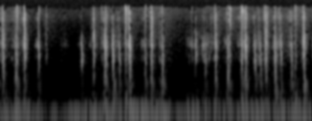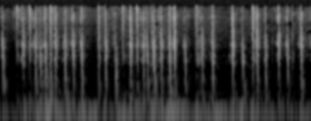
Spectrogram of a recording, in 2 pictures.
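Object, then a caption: Acrylic mechanical keyboard. Fingertips with long nails type fast on a transparent acrylic mechanical keyboard with clear plastic keycaps and RGB lighting. A rapid stream of sharp, bright plastic clicks and clacks comes in quick bursts with brief pauses, each keystroke dying out instantly.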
